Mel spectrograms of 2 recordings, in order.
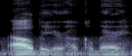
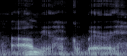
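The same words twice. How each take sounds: First: A hint of the cool cowboy, less hushed; lighter movie quote. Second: Doc Holliday impression. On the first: Streamer correcting his quote of the line, with a lightly lowered cowboy delivery. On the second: Streamer quoting a western film line, in a low quiet gunslinger voice. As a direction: drop way down and savour the line like a cool gunfighter.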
